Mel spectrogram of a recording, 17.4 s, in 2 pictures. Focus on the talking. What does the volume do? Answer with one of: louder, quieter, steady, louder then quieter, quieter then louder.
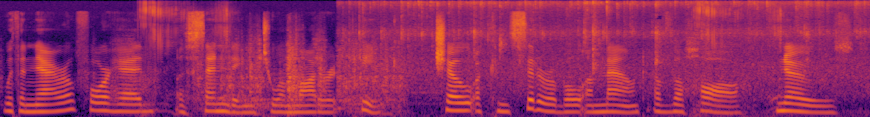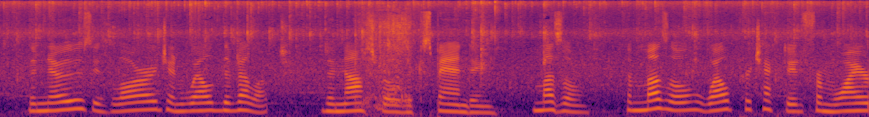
steady.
